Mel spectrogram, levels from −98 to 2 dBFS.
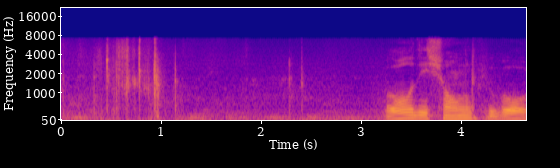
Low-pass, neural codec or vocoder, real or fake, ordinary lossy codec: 7.2 kHz; codec, 16 kHz, 1 kbps, X-Codec, HuBERT features, trained on LibriSpeech; fake; none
